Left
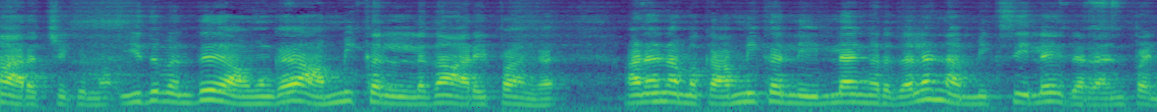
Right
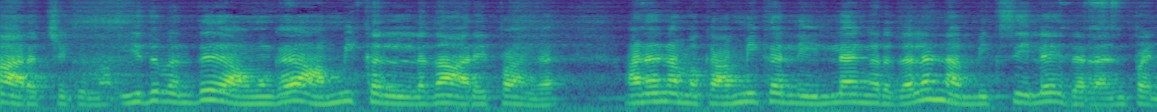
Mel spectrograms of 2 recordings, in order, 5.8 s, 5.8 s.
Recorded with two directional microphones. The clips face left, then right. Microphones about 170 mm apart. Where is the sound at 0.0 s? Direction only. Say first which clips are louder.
Left 1 dB; 20° left (ahead or behind).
